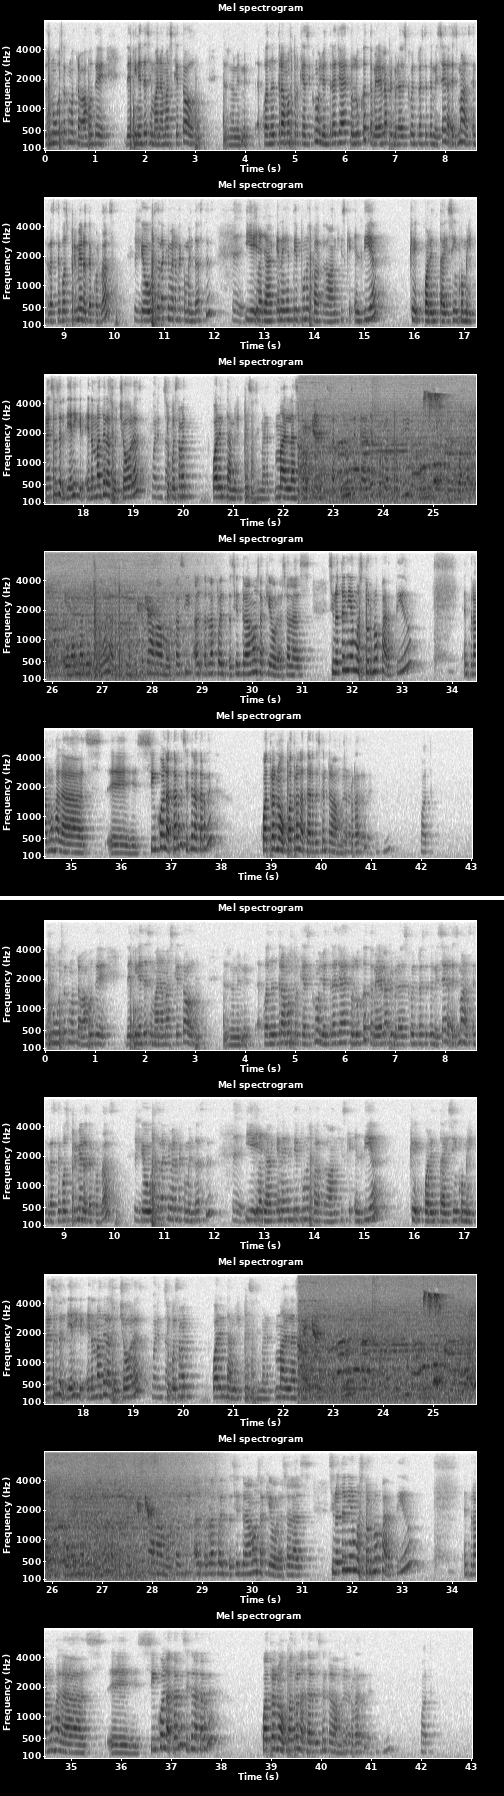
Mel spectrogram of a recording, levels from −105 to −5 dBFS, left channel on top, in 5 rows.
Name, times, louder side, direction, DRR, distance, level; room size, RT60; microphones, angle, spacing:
voice 1, 0.0-3.1 3.6-4.0 4.4-10.1 10.5-11.9 12.3-15.3 15.9-19.1 19.7-20.1 20.6-31.0 31.6-33.2 33.6-37.9 38.8-40.8, left 3 dB, 55° left, 9 dB, 0.6 m, -31 dB
voice 2, 19.4-19.9 40.2-41.4 42.0-42.2, left 2 dB, 15° left, 10 dB, 0.5 m, -45 dB
sound 1, 22.3-29.2, right 4 dB, 40° right, 0.7 m, -28 dB
10.5 x 4.4 x 3.2 m, 0.74 s
head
